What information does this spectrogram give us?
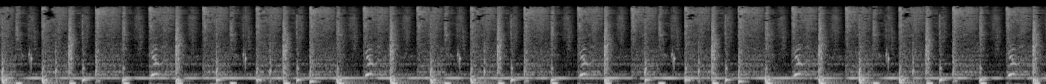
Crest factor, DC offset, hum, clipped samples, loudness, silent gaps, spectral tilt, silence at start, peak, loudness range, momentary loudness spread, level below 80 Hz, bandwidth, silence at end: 20 dB; under 0.1%; none; under 0.1%; -20 LUFS; none; -3.5 dB/octave; 0 s; -2 dBFS; 0 LU; 3 LU; -28 dBFS; 16.5 kHz; 0 s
